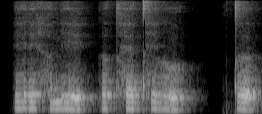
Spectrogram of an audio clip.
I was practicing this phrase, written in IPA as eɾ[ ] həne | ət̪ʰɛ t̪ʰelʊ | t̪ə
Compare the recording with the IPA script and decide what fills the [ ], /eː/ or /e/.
e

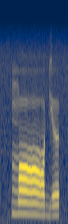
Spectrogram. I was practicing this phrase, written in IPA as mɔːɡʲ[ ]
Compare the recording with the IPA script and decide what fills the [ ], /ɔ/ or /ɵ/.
ɵ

